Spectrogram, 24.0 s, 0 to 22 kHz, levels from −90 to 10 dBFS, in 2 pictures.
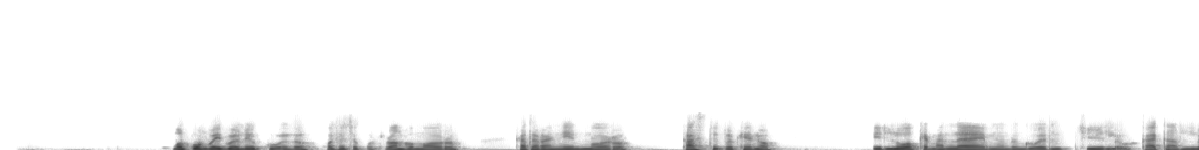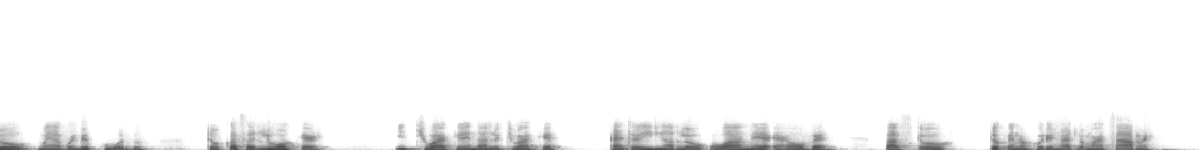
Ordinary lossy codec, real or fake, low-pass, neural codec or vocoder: none; fake; 5.4 kHz; codec, 16 kHz, 1 kbps, X-Codec, HuBERT features, trained on general audio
